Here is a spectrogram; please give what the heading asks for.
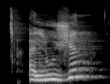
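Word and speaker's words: allusion: एलूजन, इल्यूजन, ठीक है, दोनों की प्रोनाउंसिएशन डिफरेंट है.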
